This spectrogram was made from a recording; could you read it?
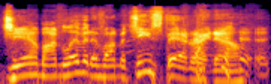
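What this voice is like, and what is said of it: Imitates a sports commentator's voice. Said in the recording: “That's a pretty good impression. ... That's a pretty good impression of Tony Romo.”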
